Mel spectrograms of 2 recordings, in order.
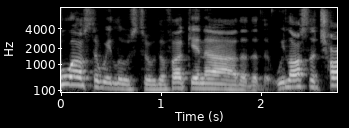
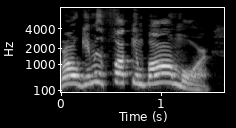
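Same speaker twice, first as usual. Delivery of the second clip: high-pitched mock scolding yell; 9 semitones higher than usual. Retelling how a receiver talks to his quarterback: imitating someone yelling and scolding. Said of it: "he's scolding him and is just yelling at him".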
